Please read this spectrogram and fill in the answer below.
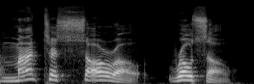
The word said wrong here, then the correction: Monterroso: I butchered it, didn't I? – Close. Monterosso. – Monterosso. – A lot of people say Montessoro, and some people say Monterasso. So.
